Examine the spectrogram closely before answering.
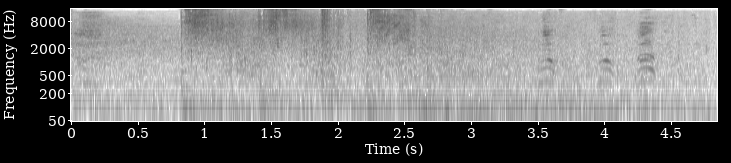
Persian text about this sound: ساختمونی که داخلشی داره منفجر میشه.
